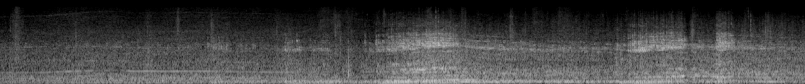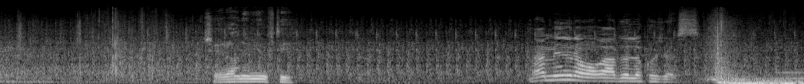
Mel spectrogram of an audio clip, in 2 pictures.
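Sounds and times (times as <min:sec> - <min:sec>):
heavy truck engine revving outside a coal mine: 0:00.0 - 0:16.0
mechanical clatter: 0:05.8 - 0:15.8
speech: 0:10.2 - 0:11.1, 0:13.4 - 0:15.2.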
